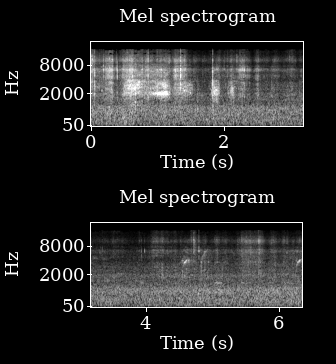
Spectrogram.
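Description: A golden retriever pushing through dry grass, dead stalks and leaf litter. Rustling and crackling with a few sharp snaps in the first two seconds, then softer rustling.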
